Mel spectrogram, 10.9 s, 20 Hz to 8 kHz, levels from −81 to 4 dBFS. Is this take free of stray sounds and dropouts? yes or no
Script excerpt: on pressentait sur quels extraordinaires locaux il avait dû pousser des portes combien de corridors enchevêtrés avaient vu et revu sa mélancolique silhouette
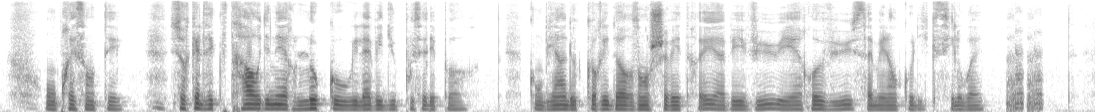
no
